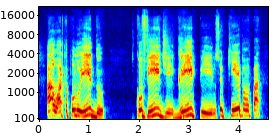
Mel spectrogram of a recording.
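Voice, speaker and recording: The recording is dry and close, with no echo. A man speaks at a fairly slow pace. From southern Brazil, Rio Grande do Sul (Cachoeirinha). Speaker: digital media entrepreneur. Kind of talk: podcast interview. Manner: halting, repetitive.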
